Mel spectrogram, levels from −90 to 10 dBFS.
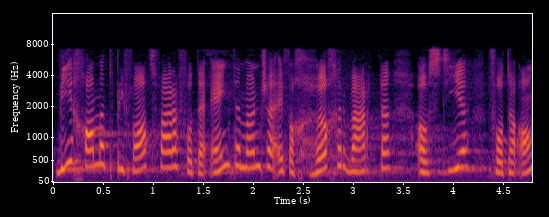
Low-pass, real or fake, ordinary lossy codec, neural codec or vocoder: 7.2 kHz; real; Opus, 64 kbps; none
